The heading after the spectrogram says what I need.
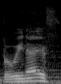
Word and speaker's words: Bowie: Bowie knife, still stand by that because it's named by Jim Bowie, not David Bowie.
